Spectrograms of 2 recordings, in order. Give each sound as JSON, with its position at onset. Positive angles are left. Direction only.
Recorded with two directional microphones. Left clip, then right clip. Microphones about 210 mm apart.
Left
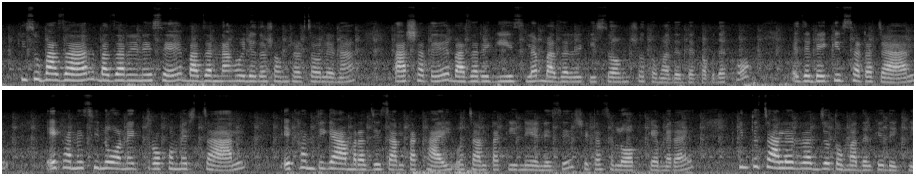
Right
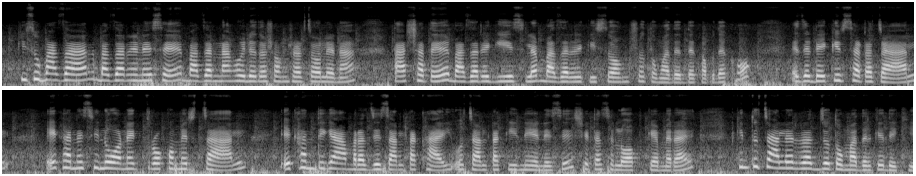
{"t": 0.2, "sound": "a woman's voice", "side_deg": -20}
